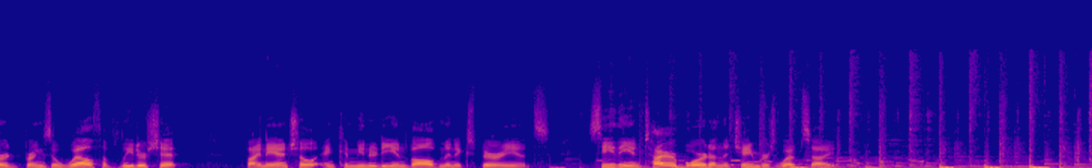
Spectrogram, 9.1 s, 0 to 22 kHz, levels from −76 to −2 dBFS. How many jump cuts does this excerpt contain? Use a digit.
1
